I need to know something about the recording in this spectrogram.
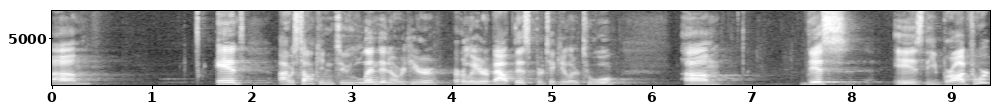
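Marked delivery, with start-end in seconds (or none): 7.5-9.4 voice breaking and cracking mid-phrase. Introducing a tool to listeners; voice cracking. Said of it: "I like how my voice cracks there".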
